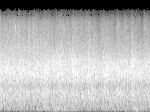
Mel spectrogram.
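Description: A church audience claps for the Lord in thanks for the musicians' praise songs, a dense, even wash of applause holding at a constant level throughout, with no voices standing out above it.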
